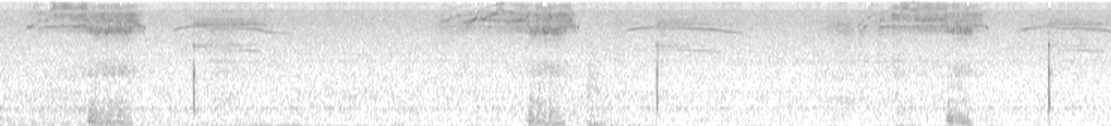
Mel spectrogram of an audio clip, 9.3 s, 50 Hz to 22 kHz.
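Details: Taro, a rescued cat aged about 10 to 14, taken in October 2024 and missing most teeth after periodontal disease and a long outdoor life, snores while asleep: rough, throaty inhale-and-exhale bursts roughly every three and a half seconds, with hissing nasal breath between.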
